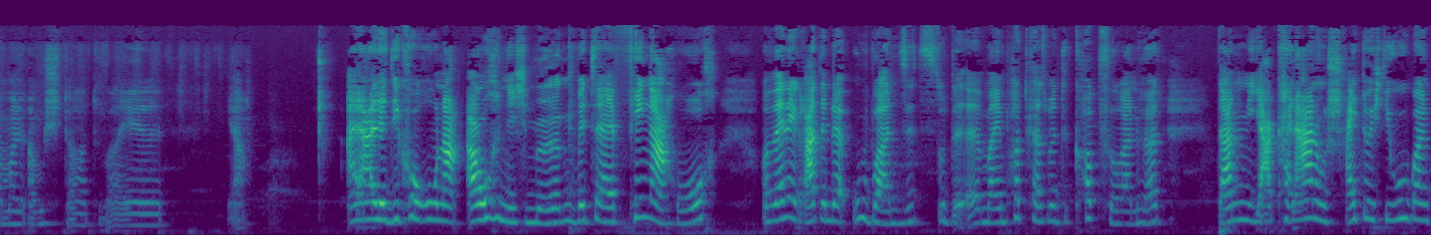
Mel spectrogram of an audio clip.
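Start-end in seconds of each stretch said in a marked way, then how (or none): 3.5-14.3 loud, pumped-up appeal to the audience; rally the listeners, loud; loud rallying call. Real, not acted. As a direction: call out to everyone like a cheerleader. Rallying listeners against Corona.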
